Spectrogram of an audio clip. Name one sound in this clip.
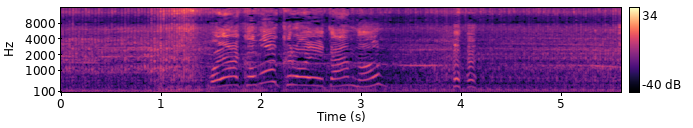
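A diesel tractor engine idles with a low, steady rumble, outdoors.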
